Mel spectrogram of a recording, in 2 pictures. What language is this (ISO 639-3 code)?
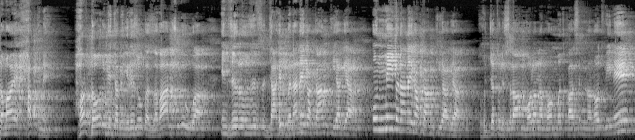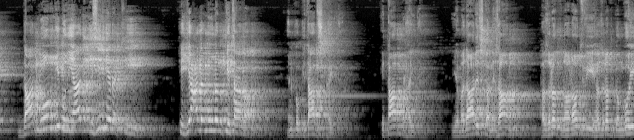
urd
